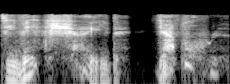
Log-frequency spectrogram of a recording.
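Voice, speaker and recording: A man voicing a creepy, agitated sneaking creature for an audiobook, hissing and rasping in urgent, clipped, repetitive phrases. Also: sits high, wildly swooping pitch, slow, fairly bright tone, no room sound, lo-fi sound, pitched above the performer's own voice, full character voice. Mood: secretive whispering. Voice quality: hissing, whispery, raspy. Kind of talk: audiobook character voice.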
